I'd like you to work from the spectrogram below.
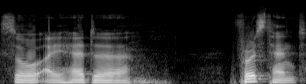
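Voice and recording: A man speaks with low pitch and a slightly mellow tone.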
